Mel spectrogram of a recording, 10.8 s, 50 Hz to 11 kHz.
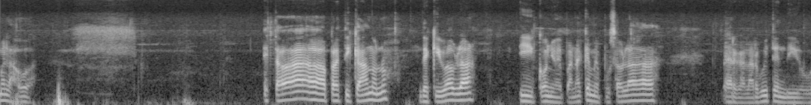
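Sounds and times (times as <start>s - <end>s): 
speech: 0.0s - 0.6s, 3.5s - 8.8s, 9.6s - 10.8s
faint steady hiss: 0.0s - 10.8s
small bird calling with short low hooting notes: 0.9s - 1.9s.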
